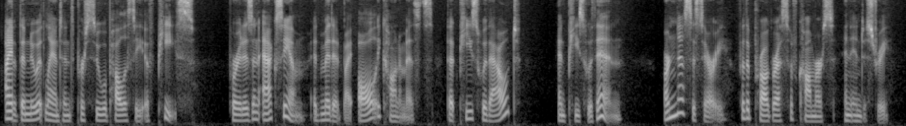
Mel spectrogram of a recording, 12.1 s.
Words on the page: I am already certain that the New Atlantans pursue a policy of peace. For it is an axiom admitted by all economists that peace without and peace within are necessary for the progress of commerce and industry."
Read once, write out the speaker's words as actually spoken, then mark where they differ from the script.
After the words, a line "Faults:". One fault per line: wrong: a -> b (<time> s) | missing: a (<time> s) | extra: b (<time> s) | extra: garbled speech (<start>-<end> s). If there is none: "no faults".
I that the New Atlantans pursue a policy of peace. For it is an axiom admitted by all economists that peace without and peace within are necessary for the progress of commerce and industry."
Faults:
missing: am already certain (0.1 s)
